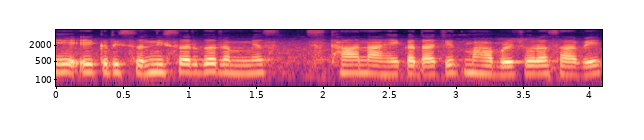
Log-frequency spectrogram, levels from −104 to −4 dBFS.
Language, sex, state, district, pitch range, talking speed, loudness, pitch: Marathi, female, Maharashtra, Pune, 170-195 Hz, 145 wpm, -16 LUFS, 185 Hz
